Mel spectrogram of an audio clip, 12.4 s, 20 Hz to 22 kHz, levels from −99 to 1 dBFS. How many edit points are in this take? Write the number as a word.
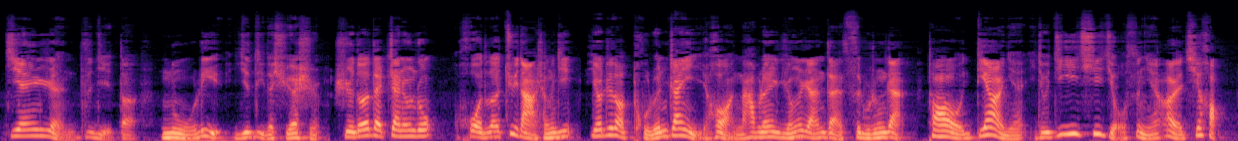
three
